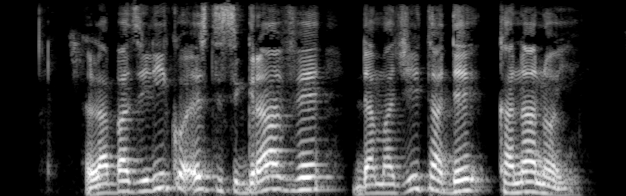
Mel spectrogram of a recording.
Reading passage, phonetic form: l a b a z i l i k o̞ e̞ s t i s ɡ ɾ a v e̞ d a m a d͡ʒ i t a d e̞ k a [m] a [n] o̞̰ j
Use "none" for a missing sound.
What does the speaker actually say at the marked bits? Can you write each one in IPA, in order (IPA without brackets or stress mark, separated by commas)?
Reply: n, n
